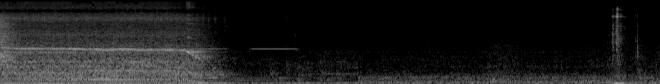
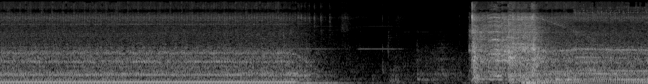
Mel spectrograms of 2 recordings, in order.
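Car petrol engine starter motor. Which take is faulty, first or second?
first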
